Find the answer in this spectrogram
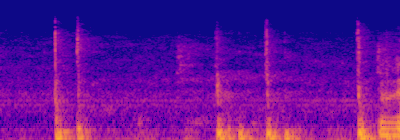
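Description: Computer keyboard typing. Two quick keystrokes come about a quarter second in, followed by a run of several more keystrokes from about a second in.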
